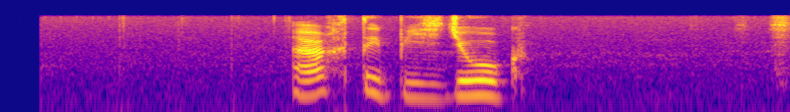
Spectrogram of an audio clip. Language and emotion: Russian, angry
